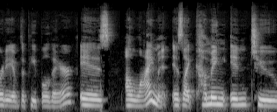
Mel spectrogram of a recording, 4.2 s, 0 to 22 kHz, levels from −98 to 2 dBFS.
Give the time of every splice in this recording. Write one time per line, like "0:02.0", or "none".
0:01.1
0:01.7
